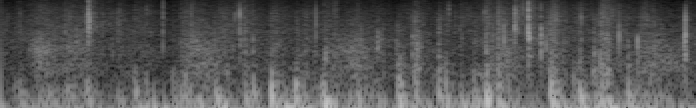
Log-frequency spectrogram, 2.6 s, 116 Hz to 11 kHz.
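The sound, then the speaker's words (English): Heavy hooves of a small bison herd galloping toward their ranger in a snow-covered 220-acre enclosure outside Bad Berleburg, a dense, overlapping drumming of low thuds that rolls on steadily without a break, loud and alone with no voices. “They gallop toward the 38-year-old bison ranger, then head for the oat mixture he pours into nearby troughs and eat with gusto.”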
